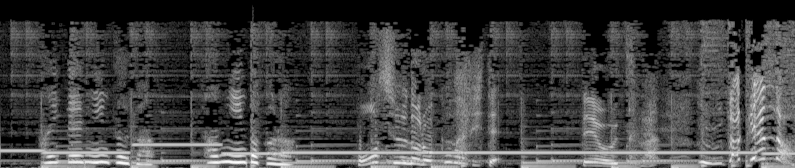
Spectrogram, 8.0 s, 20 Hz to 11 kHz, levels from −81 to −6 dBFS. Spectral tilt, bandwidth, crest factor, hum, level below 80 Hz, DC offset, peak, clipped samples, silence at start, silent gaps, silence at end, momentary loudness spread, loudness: -4 dB/octave; 10 kHz; 16 dB; none; -36 dBFS; under 0.1%; 0 dBFS; under 0.1%; 0 s; none; 0 s; 11 LU; -17 LUFS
